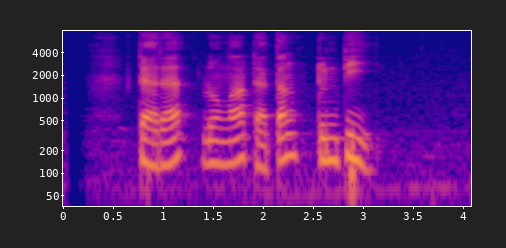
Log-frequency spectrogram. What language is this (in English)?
Javanese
